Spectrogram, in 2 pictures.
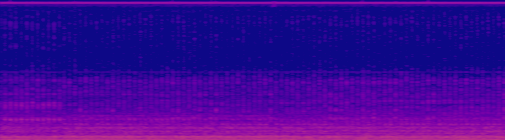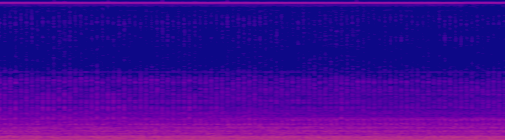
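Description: Faint, steady low hum with a few even, unchanging tones over light hiss: the background hum of a home narration recording, with no event standing out.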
